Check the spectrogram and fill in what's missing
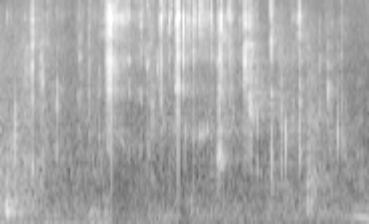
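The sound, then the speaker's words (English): A Shiba Inu dog crunches popcorn, a string of sharp, crisp bites and crackles in an uneven chewing rhythm, fairly quiet, with no one talking. “So we can enjoy some Shiba Inu. Some ASMR.”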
